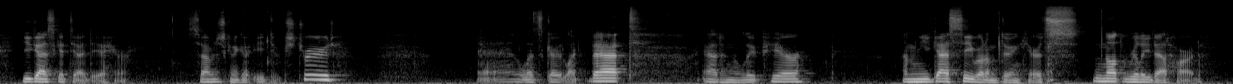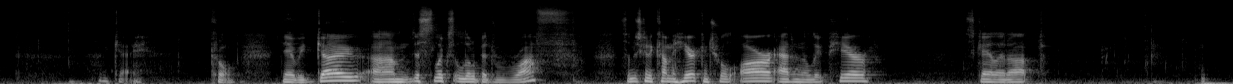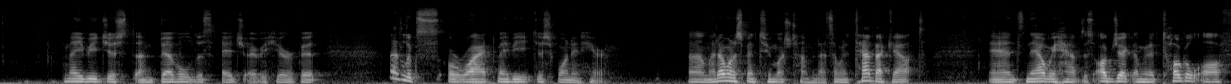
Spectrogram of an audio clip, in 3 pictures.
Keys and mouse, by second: 0.0-1.6 drag, 0.8 s, 1.6-8.7 middle drag, 2.4 e, 4.2 s, 6.4 ctrl+r, 7.0 s, 8.7-11.3 drag, 9.9 e, 11.3-23.9 middle drag, 11.5 s, 12.7 g, 16.0 z, 19.2 ctrl+r, 21.0 s, 23.6 alt+a, 23.9 shift+click, 24.0-36.9 shift+middle drag, 24.8 alt+a, 26.4 ctrl+b, 29.5 ctrl+r, 30.2 s, 33.2 Tab, 34.0 z.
